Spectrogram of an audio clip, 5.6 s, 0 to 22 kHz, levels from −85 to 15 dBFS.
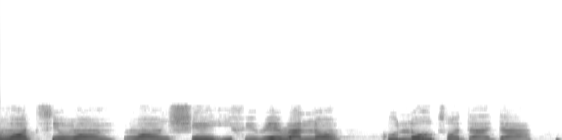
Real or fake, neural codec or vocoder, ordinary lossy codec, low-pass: fake; codec, 16 kHz, 2 kbps, FunCodec, trained on LibriTTS, 25 frames a second; none; 5.4 kHz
